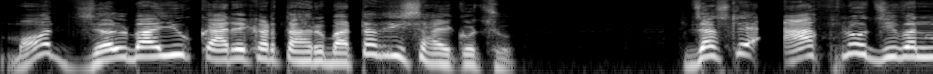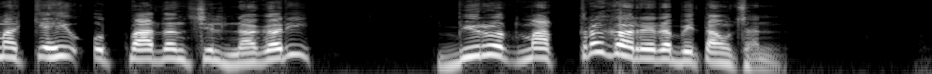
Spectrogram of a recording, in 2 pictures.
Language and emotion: Nepali, angry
